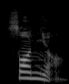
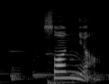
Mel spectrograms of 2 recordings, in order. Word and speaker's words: 소녀: This is pronounced as a two-syllable word. The first syllable is so, second syllable is nyo. Pronounce it with me. Sonyo, sonyo, sonyo.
